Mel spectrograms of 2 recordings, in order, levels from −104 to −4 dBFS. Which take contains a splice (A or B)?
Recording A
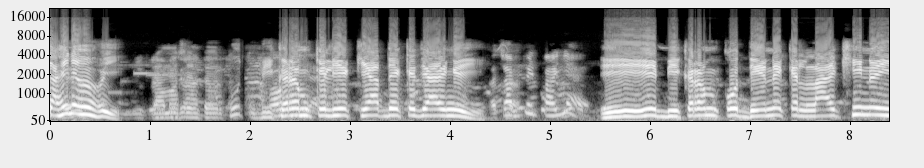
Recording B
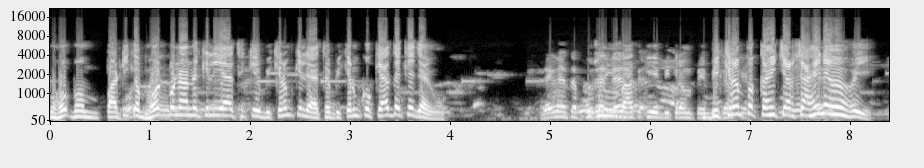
A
